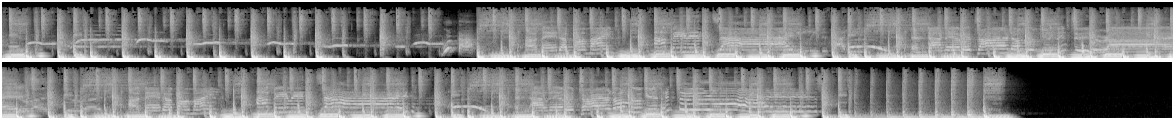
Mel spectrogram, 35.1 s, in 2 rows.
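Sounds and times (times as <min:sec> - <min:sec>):
bass: 0:00.0 - 0:01.4, 0:07.2 - 0:32.8
vocals: 0:00.0 - 0:04.2, 0:05.0 - 0:30.3
drums: 0:00.0 - 0:32.7.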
